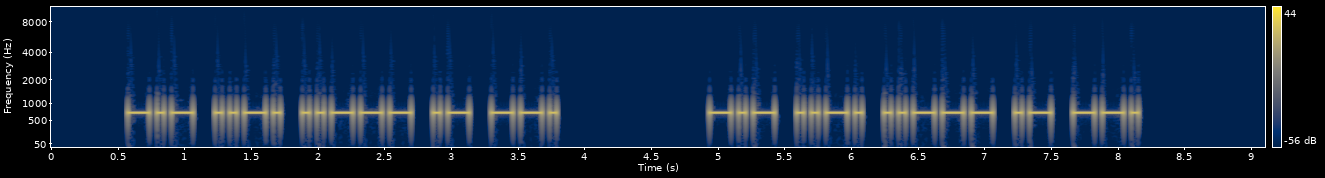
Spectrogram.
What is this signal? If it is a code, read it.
Morse code, heard as a keyed tone, about 21 wpm, 700 Hz. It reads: KF2AG KF2AG
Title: USA Call Signs - 5 Characters - Repeated 3x - 22wpm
